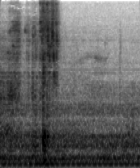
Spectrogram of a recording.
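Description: A faint, brief sip of coffee from a mug about half a second in, otherwise near silence with a low room hum.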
